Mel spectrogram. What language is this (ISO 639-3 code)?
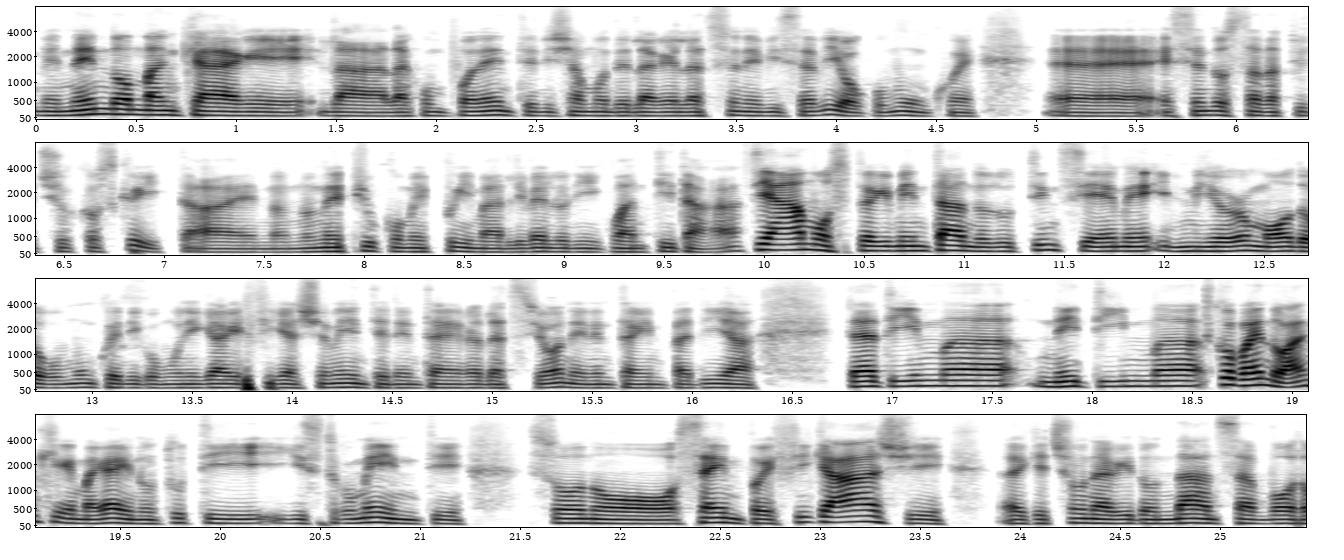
ita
